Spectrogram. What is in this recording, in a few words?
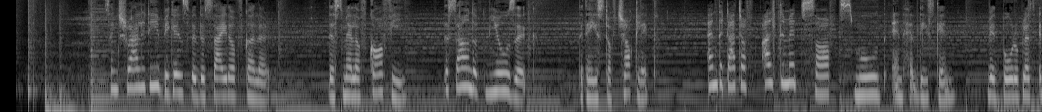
Female, English, India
